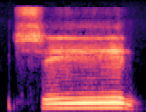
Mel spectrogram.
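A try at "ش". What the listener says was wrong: শিন একটু শক্ত হবে এটা। এই শব্দগুলো একটু শক্ত হবে, সেজন্য এটা আরেকটু শক্ত করে বা মোটা করে।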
